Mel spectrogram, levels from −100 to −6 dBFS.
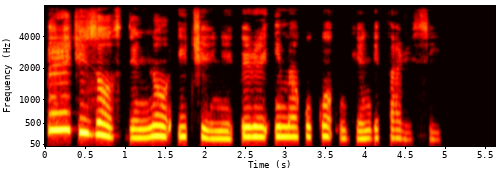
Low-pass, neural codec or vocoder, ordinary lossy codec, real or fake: none; none; none; real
